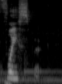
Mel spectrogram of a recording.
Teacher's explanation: So it sounds like there's an F and W kind of put together.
